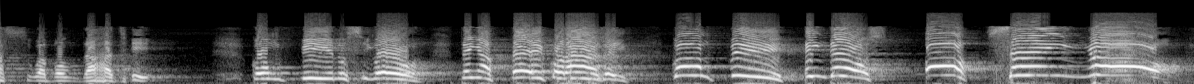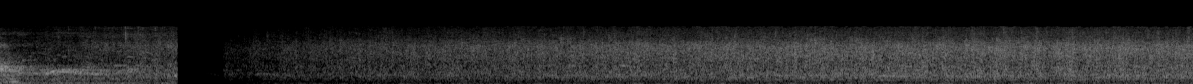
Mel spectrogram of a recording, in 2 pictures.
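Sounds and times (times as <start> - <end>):
speech: 0.0 - 1.6, 2.5 - 11.9
audience applauding: 12.4 - 13.7, 14.3 - 23.8.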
